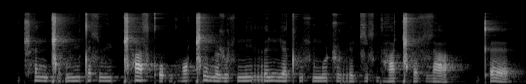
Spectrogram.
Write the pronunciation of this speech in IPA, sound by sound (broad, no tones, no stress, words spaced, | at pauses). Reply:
ʈ͡ʂʰɛŋɡ͡ǁəʔvytɛɬ vy ǁʰaskʼoʔ ɡʱɔǁenœʐuɬ ni rə ɲɛtʰyɬ ŋuʈ͡ʂurø t͡ɕiɬɡʱaǁʰœɬɮa | kʼɛ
